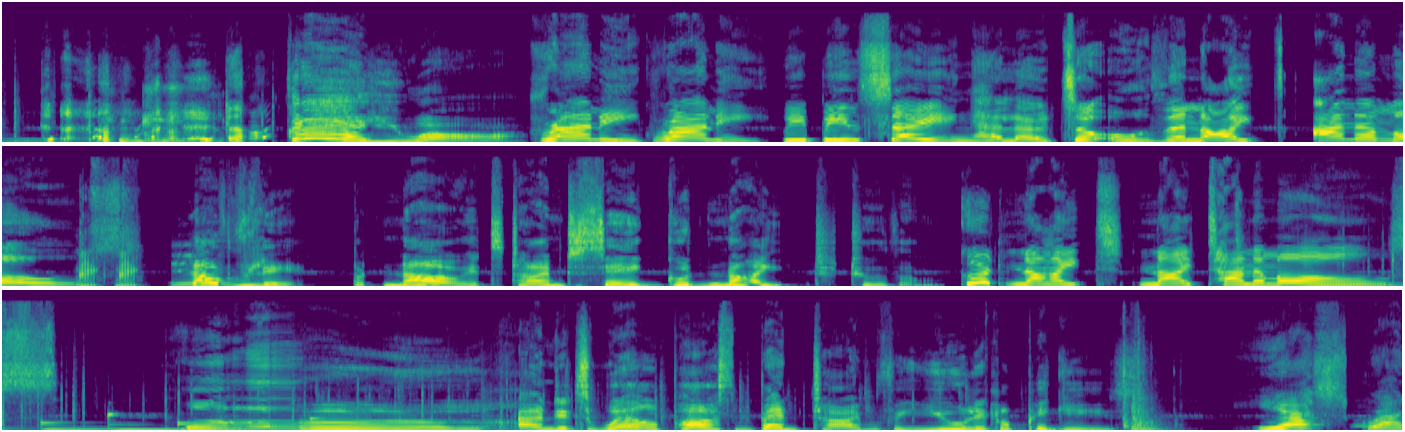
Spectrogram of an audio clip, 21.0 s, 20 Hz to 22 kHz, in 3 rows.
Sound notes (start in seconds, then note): 0.0 peppa and george giggling; 7.4 snorts; 15.0 yawning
